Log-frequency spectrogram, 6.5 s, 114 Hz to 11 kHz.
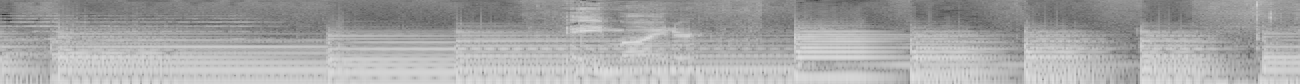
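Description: Yamaha P-105 digital piano playing slow, sustained chords that change every second or so.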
